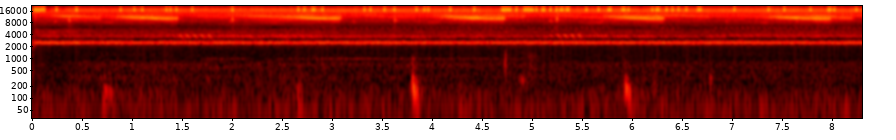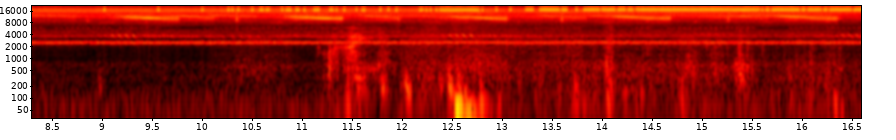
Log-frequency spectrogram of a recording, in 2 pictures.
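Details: Grass insects calling on a summer night along a mountain path on Woraksan, Korea. A steady, high, shimmering chorus of pulsed trills in several stacked layers throbs in regular waves. Footsteps and rustling join in the second half.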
